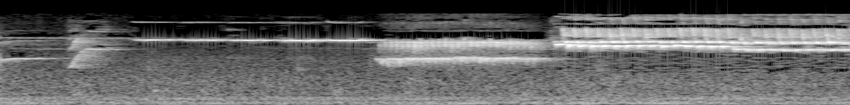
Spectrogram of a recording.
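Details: Timbrado canary song: clear whistled notes shifting between pitch levels, a sliding rising note, then a loud rapid trilled phrase near the end.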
